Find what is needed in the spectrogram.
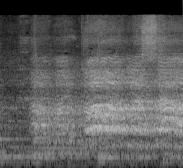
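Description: Children's choir singing together, held sung notes swelling louder a little over a second in.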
